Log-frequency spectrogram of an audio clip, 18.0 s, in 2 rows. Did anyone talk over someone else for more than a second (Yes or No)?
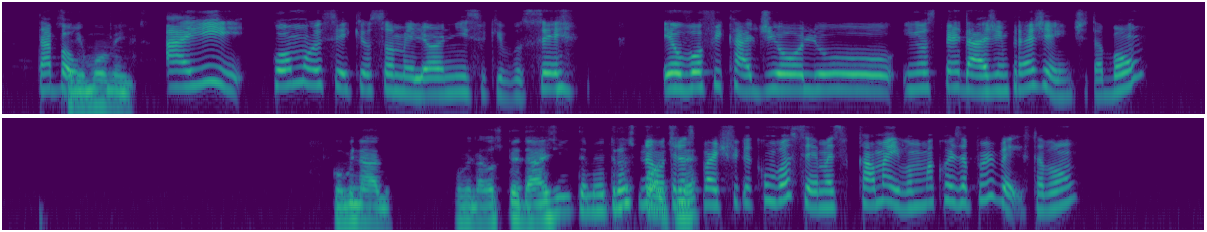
No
